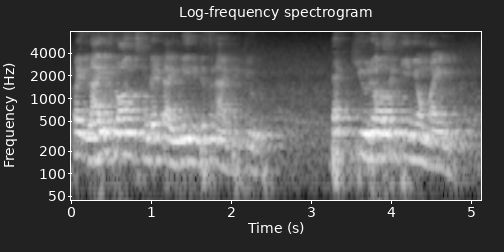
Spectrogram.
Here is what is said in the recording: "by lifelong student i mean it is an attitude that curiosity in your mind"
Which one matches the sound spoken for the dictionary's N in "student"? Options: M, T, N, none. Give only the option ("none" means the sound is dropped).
none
